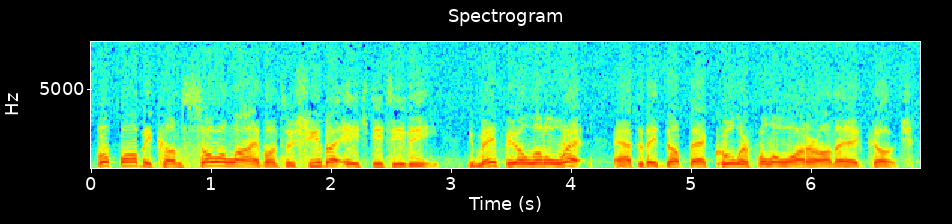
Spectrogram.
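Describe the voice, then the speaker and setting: High-voiced male TV commercial announcer. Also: lively intonation, fairly quick, dark tone, rough recording. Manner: enthusiastic product pitch. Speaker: commercial voice-over. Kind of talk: scripted ad read.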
